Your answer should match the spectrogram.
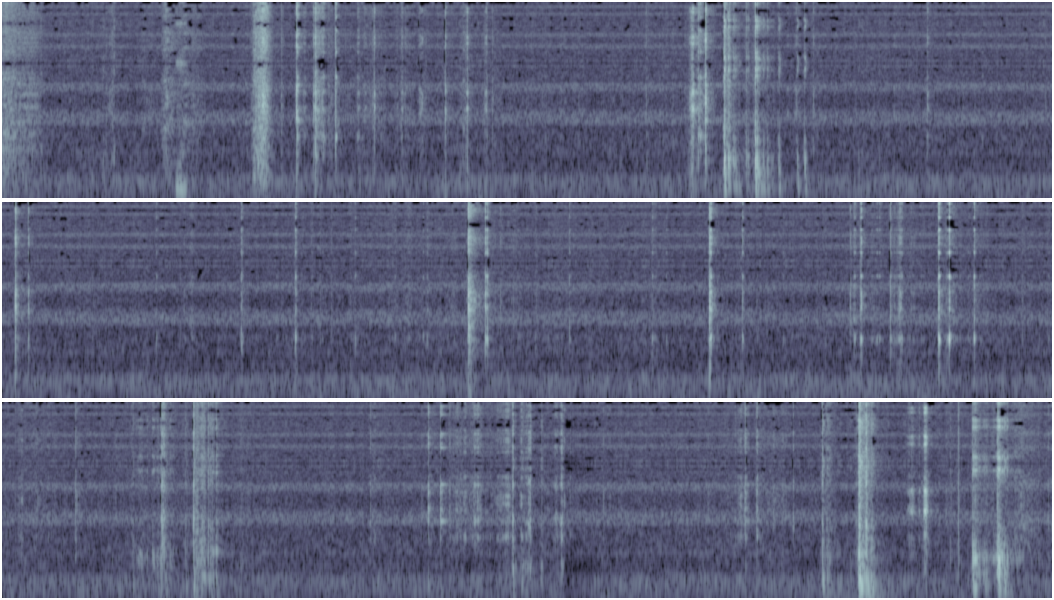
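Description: Scattered metallic clinks, clicks and knocks at irregular intervals from handling an e-bike motor controller's aluminium housing, its wires and hand tools, over a faint steady hum.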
